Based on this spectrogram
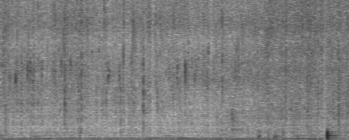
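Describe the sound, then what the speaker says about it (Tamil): Large onions sauté in hot oil for kothu parotta, a steady close sizzle and crackle running throughout with a few sharper pops and spatters near the end, no voices. "வதக்கிட்டே இருங்க பொன்னரமாக."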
